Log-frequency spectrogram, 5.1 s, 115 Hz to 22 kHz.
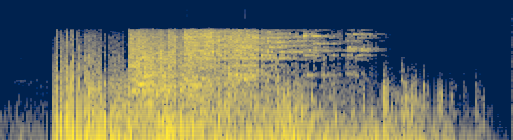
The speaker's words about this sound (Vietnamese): Tại đây họ đã dùng cưa điện để cưa bơm nên dẫn đến vụ nổ kinh hoàng. Dù cách hiện trường vụ nổ 500 m nhưng camera một nhà dân ghi nhận tiếng nổ cực lớn và một cánh cửa nhà bị áp suất đẩy tung ra vỡ toàn bộ mặt kính.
